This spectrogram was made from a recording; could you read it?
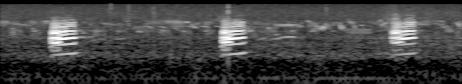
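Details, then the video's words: Ruddy shelduck giving three short, loud, nasal honks at steady intervals of about one and a half to two seconds, with quiet twittering of other birds behind. "Tarro canelo (Tadorna ferruginea) Canto"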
